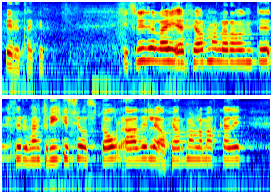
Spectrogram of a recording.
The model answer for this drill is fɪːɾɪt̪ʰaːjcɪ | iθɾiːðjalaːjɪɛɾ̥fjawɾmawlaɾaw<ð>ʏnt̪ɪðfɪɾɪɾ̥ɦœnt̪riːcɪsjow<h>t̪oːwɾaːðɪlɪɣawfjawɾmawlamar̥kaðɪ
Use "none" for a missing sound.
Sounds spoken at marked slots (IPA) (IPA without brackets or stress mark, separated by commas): ð, s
